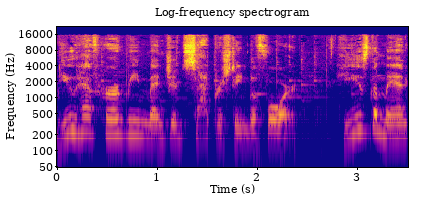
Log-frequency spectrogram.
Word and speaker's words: Saperstein: him or worked for him and they consistently pronounce his name as saperstein i am a big believer that people are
